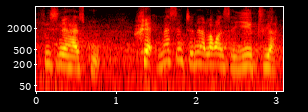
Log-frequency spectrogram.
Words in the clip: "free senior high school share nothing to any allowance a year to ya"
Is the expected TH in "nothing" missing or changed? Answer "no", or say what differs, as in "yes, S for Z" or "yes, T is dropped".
yes, S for TH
